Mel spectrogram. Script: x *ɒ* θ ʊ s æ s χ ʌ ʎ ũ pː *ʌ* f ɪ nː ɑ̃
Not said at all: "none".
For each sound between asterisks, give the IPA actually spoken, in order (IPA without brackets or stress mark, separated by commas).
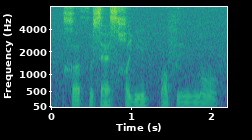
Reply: ʌ, ɒ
